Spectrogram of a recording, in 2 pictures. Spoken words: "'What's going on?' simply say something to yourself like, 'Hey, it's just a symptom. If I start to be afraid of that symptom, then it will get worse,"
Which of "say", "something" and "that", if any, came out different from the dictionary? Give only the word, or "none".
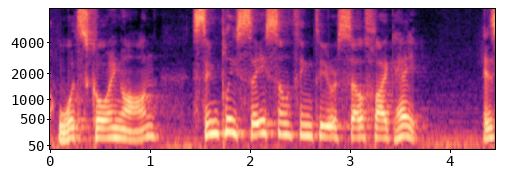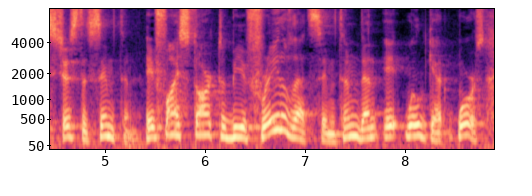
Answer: none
